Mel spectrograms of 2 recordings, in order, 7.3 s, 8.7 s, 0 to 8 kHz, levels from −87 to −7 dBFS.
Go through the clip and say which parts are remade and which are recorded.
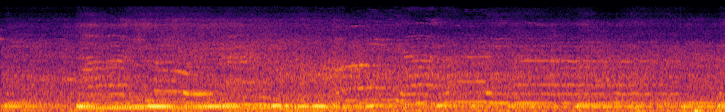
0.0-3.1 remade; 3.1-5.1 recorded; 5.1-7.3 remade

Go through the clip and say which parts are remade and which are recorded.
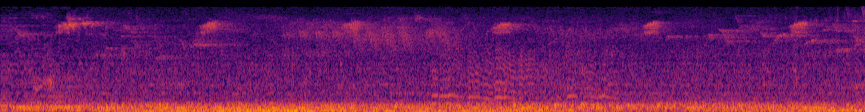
0.0-0.9 remade; 0.9-8.7 recorded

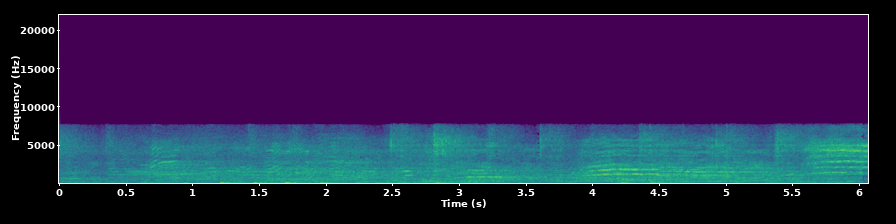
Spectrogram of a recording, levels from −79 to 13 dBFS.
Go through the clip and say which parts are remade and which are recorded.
0.0-2.4 recorded; 2.4-6.1 remade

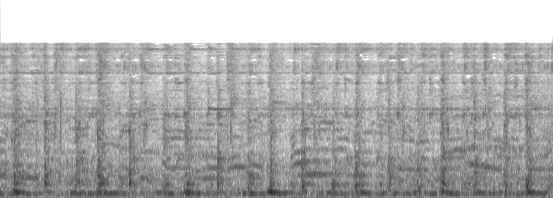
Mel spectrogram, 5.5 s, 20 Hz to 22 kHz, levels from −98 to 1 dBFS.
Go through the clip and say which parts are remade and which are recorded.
0.0-1.5 remade; 1.5-2.4 recorded; 2.4-5.5 remade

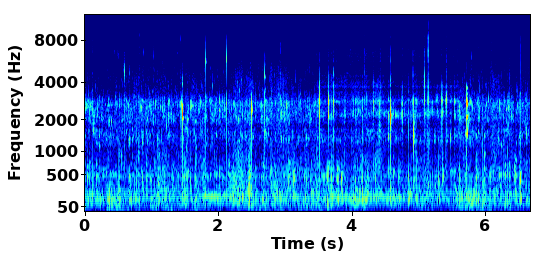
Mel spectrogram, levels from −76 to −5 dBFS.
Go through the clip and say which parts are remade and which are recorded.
0.0-3.5 recorded; 3.5-5.6 remade; 5.6-6.7 recorded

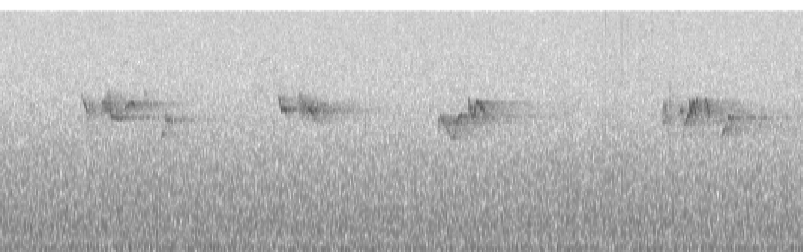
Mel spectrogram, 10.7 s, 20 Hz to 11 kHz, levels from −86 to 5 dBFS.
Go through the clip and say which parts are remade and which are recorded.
0.0-10.7 recorded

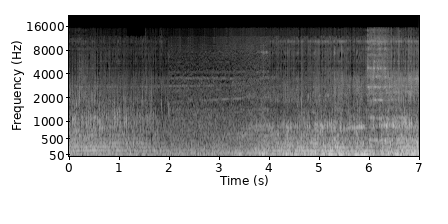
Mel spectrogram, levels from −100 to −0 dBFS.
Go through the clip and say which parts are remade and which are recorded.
0.0-2.0 remade; 2.0-4.0 recorded; 4.0-7.0 remade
